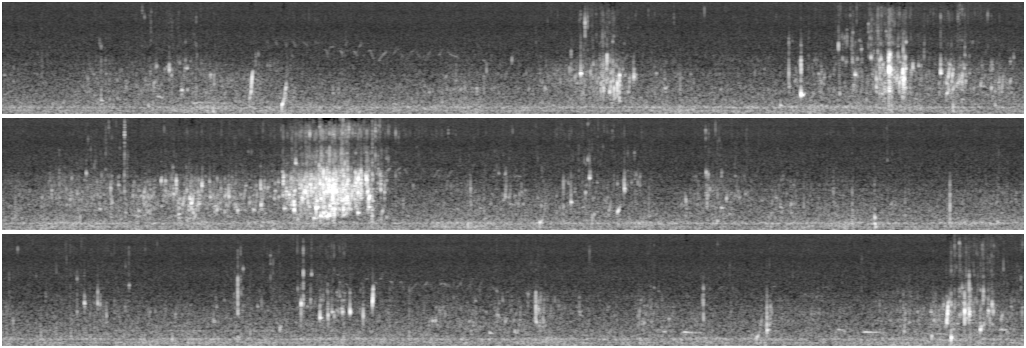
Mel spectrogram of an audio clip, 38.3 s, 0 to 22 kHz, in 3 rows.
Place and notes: easy lapping of waves on the rocks-birds, White Sea, Russia - easy lapping of waves on the rocks-birds
Easy lapping of waves on the rocks-birds.
Легкий плеск волн о камни, на море полный штиль, в лесу поют птицы.
12 June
